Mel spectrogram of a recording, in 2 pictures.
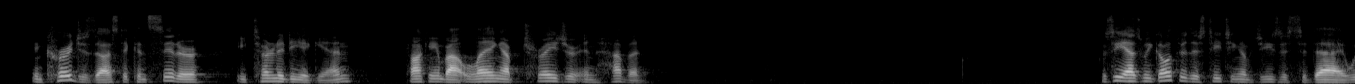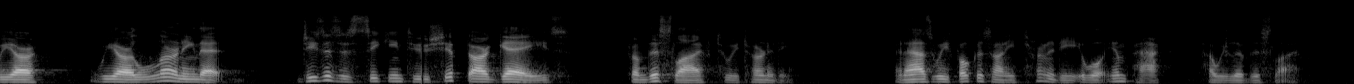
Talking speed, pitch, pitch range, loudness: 125 wpm, 110 Hz, 90-130 Hz, -29 LUFS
